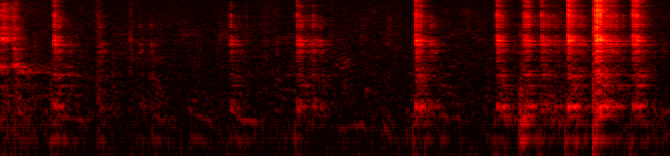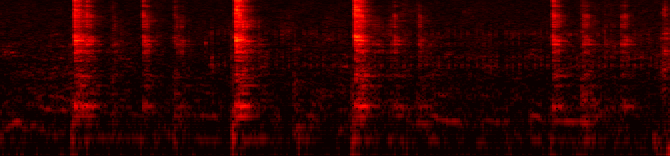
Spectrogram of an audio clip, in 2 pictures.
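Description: The edge of a card scraped in short strokes over wet watercolour paint on paper, etching rock and strata texture into the wash: a run of brief dry scratches, irregular and a few per second.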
